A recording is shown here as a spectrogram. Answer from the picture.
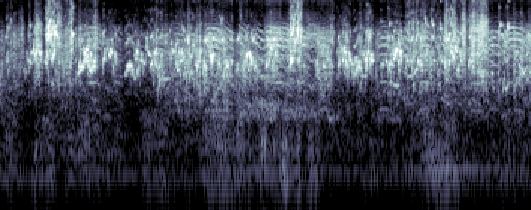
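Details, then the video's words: Budgerigars chirping in an outdoor colony, a loud tangle of scratchy warbles, squawky chirps and quick trills from many birds, continuous throughout. "Budgies chirping sounds in outdoor budgies colony"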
